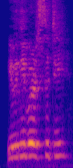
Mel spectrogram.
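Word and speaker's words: university: ইউনিভার্সিটি as usual A, ইউ এর মতো উচ্চারণ হচ্ছে, তাই এখানে এ ইউনিভার্সিটি হবে।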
